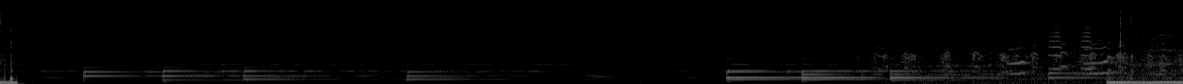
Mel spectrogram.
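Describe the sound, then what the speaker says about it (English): Canada geese at the Rio Grande, a wintering waterfowl area, honk in repeated bursts, a few calls at first and then a louder overlapping chorus near the end over faint background sound. "The large and noisy Canada goose is North America's most common and widespread goose."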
